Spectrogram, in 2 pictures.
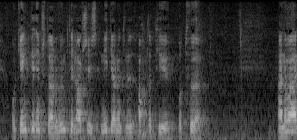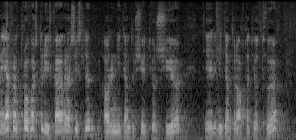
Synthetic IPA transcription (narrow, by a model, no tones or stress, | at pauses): ɔɣcejŋt̪ɪθejmst̪œɾvʏmt̪ʰɪlʔa̰wr̥sɪsniːt̪jawhʏnd̪ɾʏða̰wht̪at̪ʰijʏɔɣt̪ʰvœː | hanːvaɾjafɾant̪pʰɾoːwfɛst̪ʏɾiskaːɣafɾaðasist̪lʏaːwɾɪnːiːt̪jawhʏnd̪ɾsjʏːt̪ʰiɔsjœː | t̪ʰɪlniːt̪jahʏnɾʏðawht̪at̪ʰjiɔt̪ʰvœː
